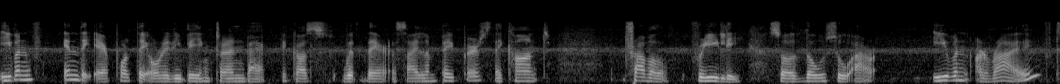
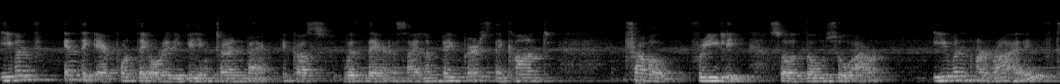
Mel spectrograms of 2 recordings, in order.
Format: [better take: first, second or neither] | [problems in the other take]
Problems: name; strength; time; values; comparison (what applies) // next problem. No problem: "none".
first | background sound (Bowed string instrument); 18 dB below the speech // room echo; dies away in 0.6 s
